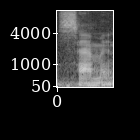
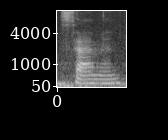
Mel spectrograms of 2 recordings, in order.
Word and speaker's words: salmon: actually it's like silent salmon salmon there's no l we don't have to pronounce l the L is silent so a lot of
